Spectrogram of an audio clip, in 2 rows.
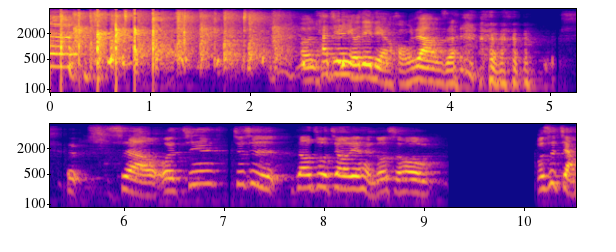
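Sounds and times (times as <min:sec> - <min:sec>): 
audience applause: 0:00.0 - 0:02.5
speech: 0:02.8 - 0:09.2, 0:10.1 - 0:10.5
laughter: 0:04.0 - 0:05.1.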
